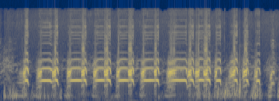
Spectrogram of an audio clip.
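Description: Canada goose honking: a steady string of repeated honks, about two a second, that turn quicker and shorter near the end.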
